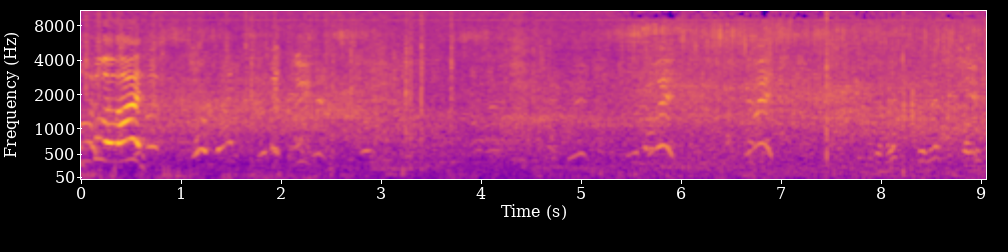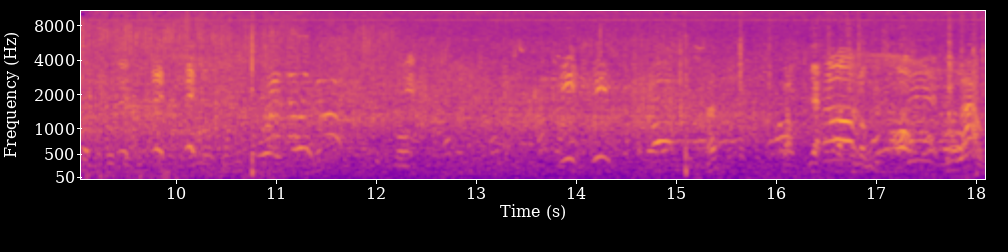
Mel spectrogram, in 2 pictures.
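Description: Football-match shouting: a close "Go ahead!" right at the start, then scattered shorter calls from players and coaches across the pitch over a steady outdoor background hum.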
